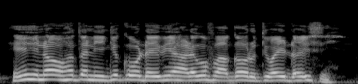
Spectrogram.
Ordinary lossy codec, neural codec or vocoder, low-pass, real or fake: MP3, 64 kbps; none; 7.2 kHz; real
